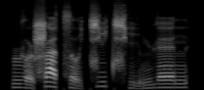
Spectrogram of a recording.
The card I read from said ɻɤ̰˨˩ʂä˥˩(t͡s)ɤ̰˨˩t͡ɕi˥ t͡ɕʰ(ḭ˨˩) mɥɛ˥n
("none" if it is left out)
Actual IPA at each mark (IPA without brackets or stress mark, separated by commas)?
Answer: t͡s, ḭ˨˩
